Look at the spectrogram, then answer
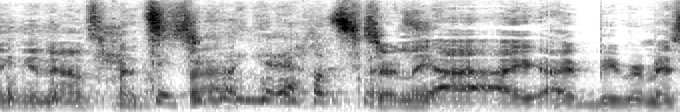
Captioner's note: laughs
